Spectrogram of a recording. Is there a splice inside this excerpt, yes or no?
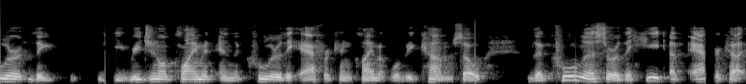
no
